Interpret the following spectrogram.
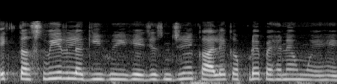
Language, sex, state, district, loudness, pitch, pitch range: Hindi, female, Punjab, Kapurthala, -16 LUFS, 235 Hz, 230-255 Hz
